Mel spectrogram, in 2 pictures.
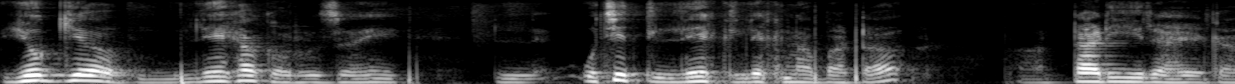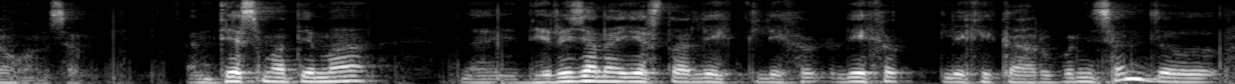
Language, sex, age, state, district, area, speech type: Nepali, male, 60+, West Bengal, Kalimpong, rural, spontaneous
